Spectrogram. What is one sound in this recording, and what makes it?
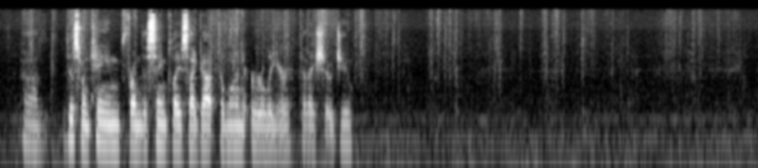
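Paper pages rustle softly as they are turned by hand.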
